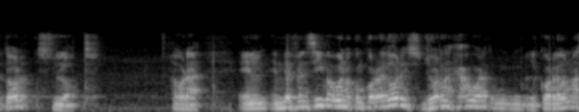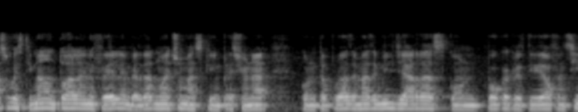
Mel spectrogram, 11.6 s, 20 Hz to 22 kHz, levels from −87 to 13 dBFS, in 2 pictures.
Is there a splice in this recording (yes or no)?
no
